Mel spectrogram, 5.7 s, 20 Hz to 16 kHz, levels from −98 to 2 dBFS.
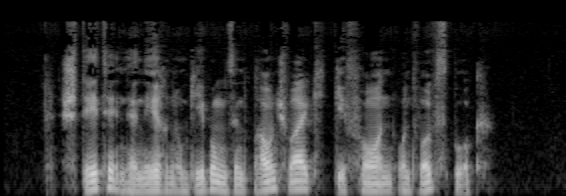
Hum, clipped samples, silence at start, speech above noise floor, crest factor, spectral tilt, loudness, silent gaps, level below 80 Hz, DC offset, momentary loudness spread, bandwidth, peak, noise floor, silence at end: none; under 0.1%; 0.6 s; 52 dB; 20 dB; -6.5 dB/octave; -26 LUFS; none; -48 dBFS; under 0.1%; 10 LU; 11.5 kHz; -6 dBFS; -78 dBFS; 0.8 s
